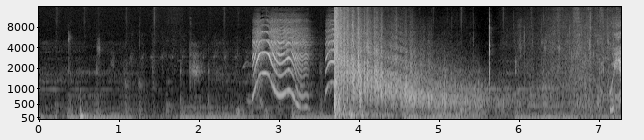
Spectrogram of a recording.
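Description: Rifle gunshot while elk hunting: a single sharp, loud crack with a trailing echo that fades over several seconds outdoors, preceded by a rising, wavering bugle-like call and faint rustling.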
